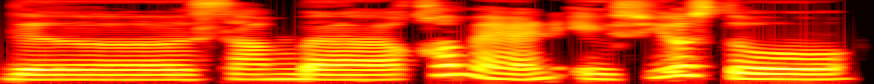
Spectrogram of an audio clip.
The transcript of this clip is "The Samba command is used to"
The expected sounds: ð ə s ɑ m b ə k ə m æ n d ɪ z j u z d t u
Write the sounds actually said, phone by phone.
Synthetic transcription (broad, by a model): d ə s ɑ m b ə k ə m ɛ n ɪ s j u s t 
